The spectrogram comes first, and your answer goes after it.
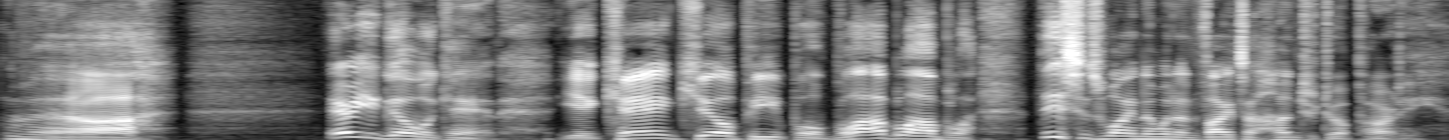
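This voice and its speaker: A man playing a witty, teasing, world-weary vampire in a roleplay audio drama, sarcastic and playful, with drawn-out groans and sighs. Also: mid-range voice, big pitch swings, creaky, fairly bright tone, no room sound, studio quality. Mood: restless, mocking.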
